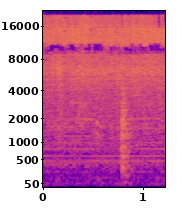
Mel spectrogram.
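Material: Nothing is struck.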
